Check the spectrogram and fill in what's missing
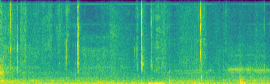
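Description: Scissors snip through crochet yarn while tying off round five of a crocheted headband ear warmer, a quiet cluster of close, soft crisp cuts around the middle against a faint room background.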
